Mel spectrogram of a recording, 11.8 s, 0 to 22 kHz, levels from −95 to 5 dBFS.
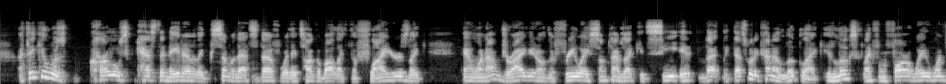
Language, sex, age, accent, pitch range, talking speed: English, male, 30-49, American, 105-135 Hz, 240 wpm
